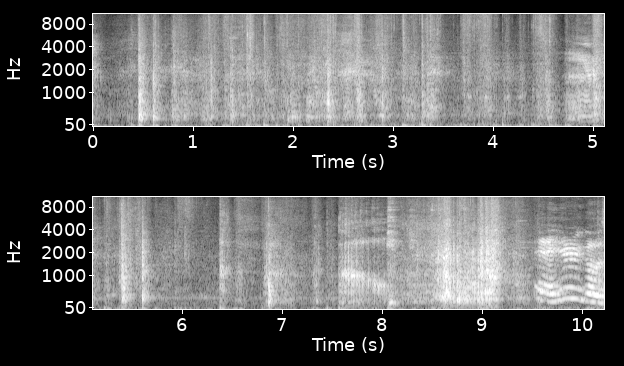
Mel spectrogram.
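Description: Gift-wrapping paper and ribbon being ripped and crumpled in short rough bursts, with growling, grunting vocal noises of effort. It is loudest near the end.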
